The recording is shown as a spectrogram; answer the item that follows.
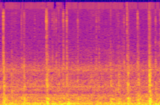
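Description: A few quiet keystrokes on a computer keyboard, entering a Ctrl X shortcut in a terminal, soft clicks scattered over a low background hum.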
